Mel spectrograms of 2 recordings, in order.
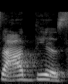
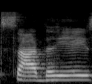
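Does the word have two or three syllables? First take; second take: two; three. First: The word is said with two syllables. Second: The word is said with three syllables. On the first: It is the true Sanskrit form. The speaker calls it right. "it's truly the Sanskrit is sadhya" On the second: It is a common but less authentic form. The speaker calls it wrong. "some people, I think, pronounce it sadhaye"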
